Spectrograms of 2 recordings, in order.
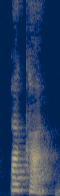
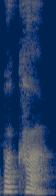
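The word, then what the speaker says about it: пока: you say goodbye in Russian it's very simple paka paka maybe you would ask why I have written it like poor car and it's pronounced like pakka because all the Russian ores are pronounced like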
